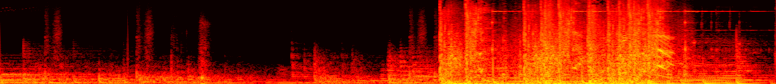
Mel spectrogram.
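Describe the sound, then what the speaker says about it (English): Gunfire at a guard in the video game UNMETAL, a loud dense burst of shots and crashing impact erupting midway after quieter thumps and hum, filling the last few seconds before cutting off. "I shot a guard."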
